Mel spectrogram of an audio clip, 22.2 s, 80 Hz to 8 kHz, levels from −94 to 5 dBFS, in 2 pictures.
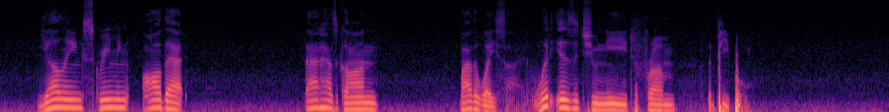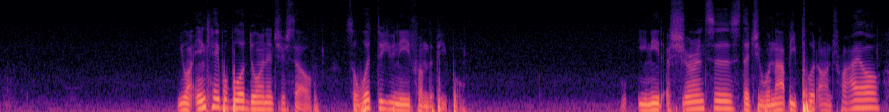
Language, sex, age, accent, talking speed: English, male, 30-49, American, 120 wpm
